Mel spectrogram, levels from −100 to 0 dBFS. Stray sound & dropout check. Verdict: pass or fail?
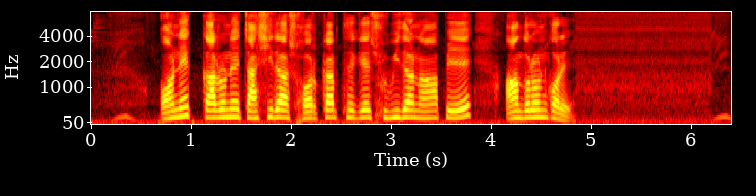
pass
